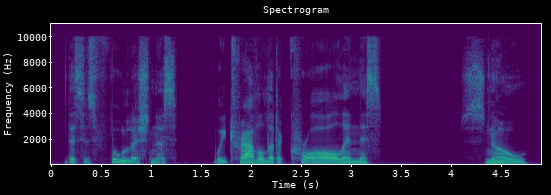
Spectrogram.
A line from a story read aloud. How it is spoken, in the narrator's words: the man who had captured her muttered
